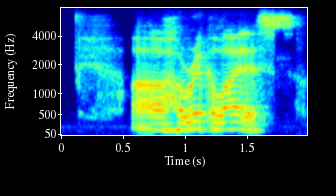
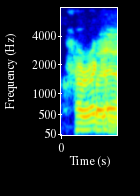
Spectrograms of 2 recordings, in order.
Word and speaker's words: Heraclitus: Heraclitus. Heraclitus.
